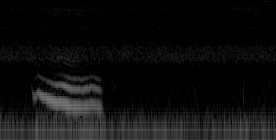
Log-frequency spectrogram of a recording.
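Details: Domestic cat asleep and snoring: a brief, smooth, humming exhale that falls gently in pitch over one second, then quiet breathing-level background.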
